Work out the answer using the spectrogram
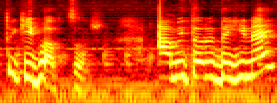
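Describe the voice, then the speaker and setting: A woman plays a stern, protective grandmother who scolds and pleads by turns. Her voice is high and lively. The recording sounds slightly dull, with faint music behind. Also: a little fast. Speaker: grandmother in a family drama. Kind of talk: television drama acting.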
